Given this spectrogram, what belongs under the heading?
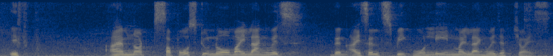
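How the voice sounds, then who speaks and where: With a Bihar accent and high pitch, a man speaks at a moderate pace with fairly even intonation and long, frequent pauses over noticeable background noise. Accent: Indian English (Bihar). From India, Bihar. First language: Magahi. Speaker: academic speaker. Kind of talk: public speech.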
